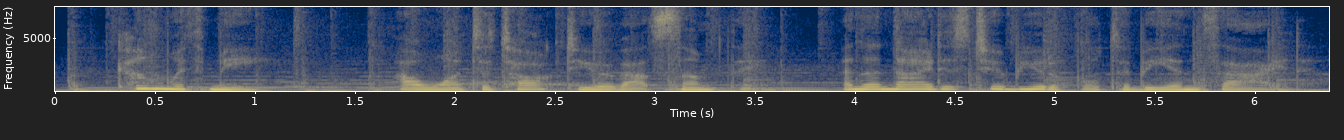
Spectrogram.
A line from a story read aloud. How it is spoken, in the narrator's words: she whispered into his ear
